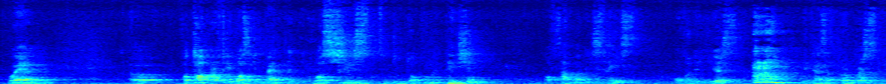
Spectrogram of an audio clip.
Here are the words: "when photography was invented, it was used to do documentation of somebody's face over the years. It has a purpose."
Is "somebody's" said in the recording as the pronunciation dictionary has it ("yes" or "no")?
no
